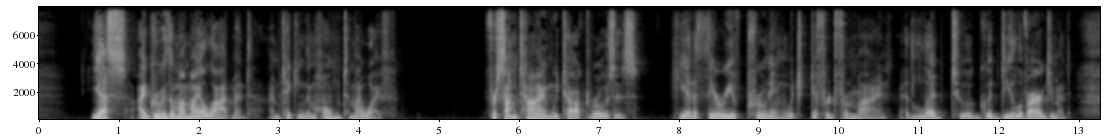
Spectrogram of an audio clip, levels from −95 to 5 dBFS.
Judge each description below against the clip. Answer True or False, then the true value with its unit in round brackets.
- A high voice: False (150 Hz)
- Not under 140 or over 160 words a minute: False (170 wpm)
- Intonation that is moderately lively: False (8.3 semitones)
